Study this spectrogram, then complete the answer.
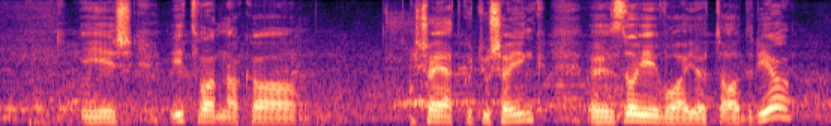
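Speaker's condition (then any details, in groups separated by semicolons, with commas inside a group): No condition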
